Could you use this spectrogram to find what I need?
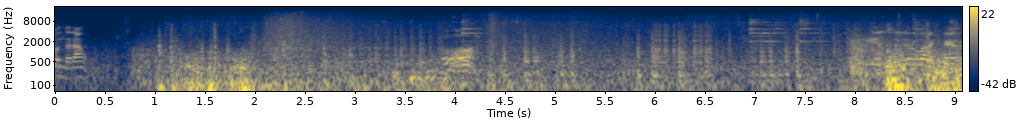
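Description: Stormy sea waves crash and roar.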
